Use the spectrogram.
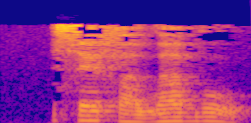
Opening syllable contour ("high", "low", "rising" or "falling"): high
